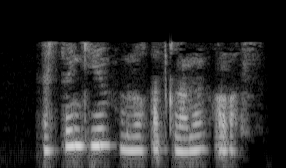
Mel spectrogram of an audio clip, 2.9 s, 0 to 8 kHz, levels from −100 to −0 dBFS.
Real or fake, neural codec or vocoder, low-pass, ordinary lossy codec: real; none; 7.2 kHz; AAC, 16 kbps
